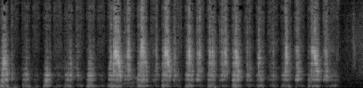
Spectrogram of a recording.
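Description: A wooden stick scratches the black coating of a flat, solid scratch-art card page near its right edge. About fourteen short, dry, rasping strokes come in an uneven rhythm, each a bright scrape with a low papery body. The scratching stops just before the end, leaving near silence.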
